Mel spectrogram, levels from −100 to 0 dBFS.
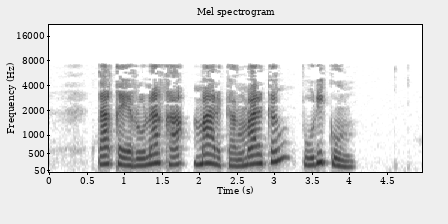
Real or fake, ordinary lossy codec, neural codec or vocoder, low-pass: real; MP3, 32 kbps; none; 7.2 kHz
